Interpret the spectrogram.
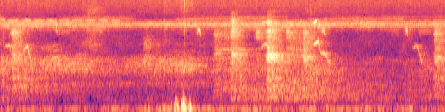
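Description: Faint bird chirps over a steady low rumble, with one dull thump about two seconds in.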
